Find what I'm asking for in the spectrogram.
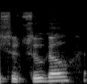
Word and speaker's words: Tsutsugo: Is it Tsutsugo? How do you say his name? – Yeah, Yoshi Tsutsugo.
